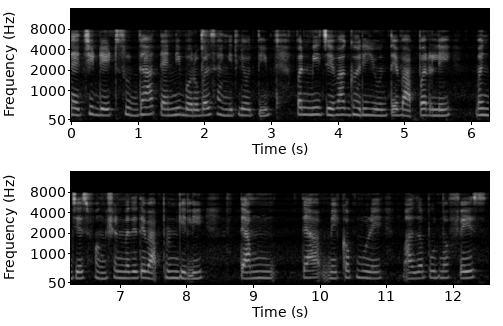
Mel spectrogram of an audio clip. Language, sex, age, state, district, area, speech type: Marathi, female, 18-30, Maharashtra, Yavatmal, rural, spontaneous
